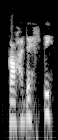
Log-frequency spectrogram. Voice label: twice, finnish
